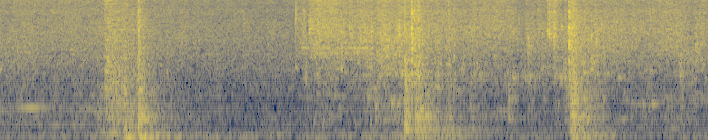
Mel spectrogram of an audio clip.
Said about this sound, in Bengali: জি আম্মু, চালও ধুয়ে নিচ্ছি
